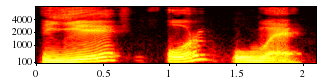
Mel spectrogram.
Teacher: इनका जो उच्चारण है वह स्वरों के नजदीक है व्यंजनों से थोड़ा दूर है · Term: अर्ध स्वर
